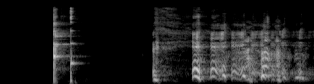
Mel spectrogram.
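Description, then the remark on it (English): Two quick, bright clinks of a Denmark drinking glass tapped against a microphone as a toast, loud with a short ringing tail, followed after a pause by a stretch of busy, muffled vocal noise. “I'm just gonna bump my Denmark glass up against my microphone. I'm gonna make the sound.”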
